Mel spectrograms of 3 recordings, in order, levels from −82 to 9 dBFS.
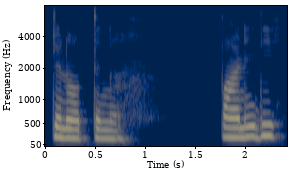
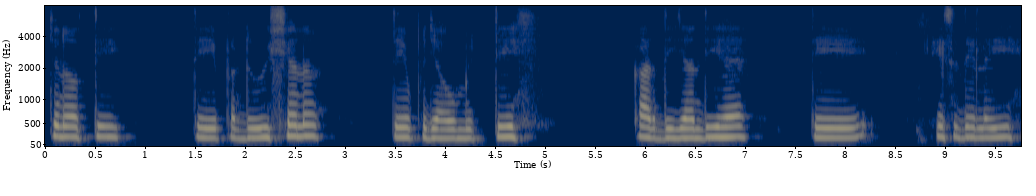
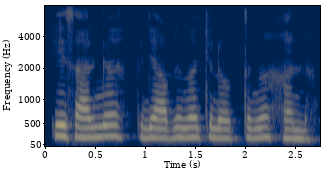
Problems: none marked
